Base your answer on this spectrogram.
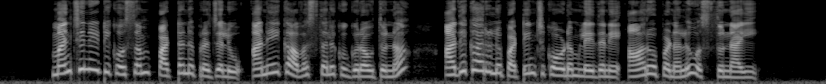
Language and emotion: Telugu, neutral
